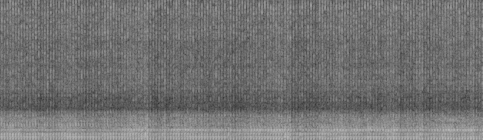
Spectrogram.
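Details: Old pressure washer small engine fitted with a homemade PVC gas tank replacing a leaking one, running on choke: fires quickly into an even, steady beat with no misses or stumbles. Running normally.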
